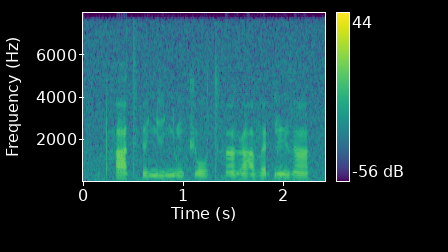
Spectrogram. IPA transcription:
pʰ a˦ tʰ ɪ˨ ɲ i˨ ɲ ʊ˨ ŋ t͡ʃ oː˨ tʰ ã˨ ɣ a˨ v ɛ˦ k͡p ĩ˦ z ã˦

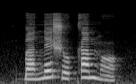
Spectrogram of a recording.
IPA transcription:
ɡ͡b a˨ n ɛ˧ ʃ o˨ k a˧ m ɔ̃˨

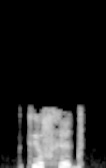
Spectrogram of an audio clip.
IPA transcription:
kʲ ɔ s x ɛ d

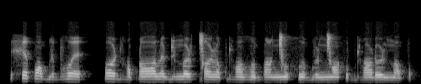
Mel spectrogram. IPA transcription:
x ɛ p ɒː b ɛ b ʁʷ ɛ | ɔ ɖʱ ɑ p ɽ ɒː l a ɭ ɖ ə n ɔ ɭ ǀ ɒː ɭ ɑ p ɖʱ ɒː ʁʷ a b ɽ ɑː ŋ͡ǀ ɔ χʷ ɑ b o ɭ ŋ͡ǀ ɒː x o b ɖʱ ɑː ɽ o ɭ n ɒ p

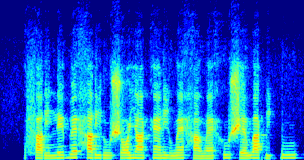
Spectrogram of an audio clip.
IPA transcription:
f a˨ ɾ i˨ n e˨˦ b ɛ˦ h a˧ ɾ i˨ ɾ u˨ ʃ ɔ˨˦ j ã˧ k ɛ̃˧ ɾ i˨ w ɛ̃˧ h ã˨ w ɛ̃˨˦ h u˦˨ ʃ ɛ˨˦ w a˦˨ k͡p i˨˦ k͡p u˦

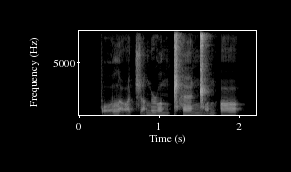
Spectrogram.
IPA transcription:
p ɔ̰ l ɑ̰ t͡ʃ ɑ̰ n ɹ ɔ n ǁʰ æ ŋ͡ǁ ɔ̰ n ʔ ɑ

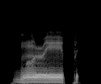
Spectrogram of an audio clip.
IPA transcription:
b õ ɹ e p

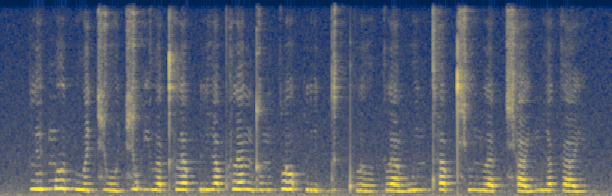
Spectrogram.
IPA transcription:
p l e˦˥ ʔ m ɤː˥˩ t̚ w u˨˩ a̯ t͡ɕ oː˨˩ t͡ɕ ɔ˦˥ ʔ j ɯ˨˩ a̯ kʰ l a˥˩ p̚ r i˧ a̯ pʰ l a˥˩ ŋ d o˧ m k l ɔ˥˩ ʔ p r i˨˩ t̚ d ɯ˦˥ k̚ pʰ l ɤː˨˩ k l a˨˩ m w i˦˥ n tʰ a˥˩ p̚ t͡ɕʰ ɯ˧ ŋ l a˨˩ t̚ t͡ɕʰ a˩˦ j m i˧ a̯ k a˧ j

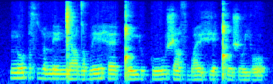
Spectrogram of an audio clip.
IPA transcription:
n o bʲ ʊ sˤ ʎ o n e ŋ͡ǀ ɛː dˤ i b eː h ɛː ǃ ʊ mʲ u k uː ʃ iː sˤ b ɛː fʲ ɛ ǃʰ ʊː ʃ ʊː j o

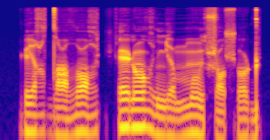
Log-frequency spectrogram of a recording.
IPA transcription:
ɽ i˧ ʁ dˤ i˨ ðˤ ʉ˦˨ ʁ t͡ʃʼ e˦ ɽ õ˦ ʁ ɲ ə˨ m õ˦˨ ɕ o˨ sˤ ɽ ʉ˧ ɖ

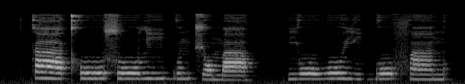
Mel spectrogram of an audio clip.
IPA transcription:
k aː˦˨ kʰ oː˦ s oː˦ l iː˦ b ʊ˦ n t͡ʃ ɔ˨ m a˨ | j oː˨ β oː˦ j i˨ ɡ͡b oː˦ f ã˦ n

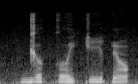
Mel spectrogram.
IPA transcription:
ɡʲ ʊ k ʊ j k i pʲ ɔ̃

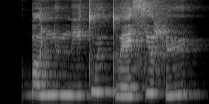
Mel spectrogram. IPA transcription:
ɠ ɔ ɲ ʉ m i t w ʉ tʷ ɛ sʲ o ɬ ʉ

